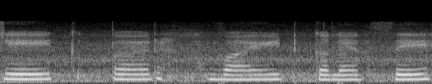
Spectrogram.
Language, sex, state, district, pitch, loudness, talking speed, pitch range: Hindi, female, Madhya Pradesh, Katni, 235 Hz, -14 LUFS, 70 wpm, 225-240 Hz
